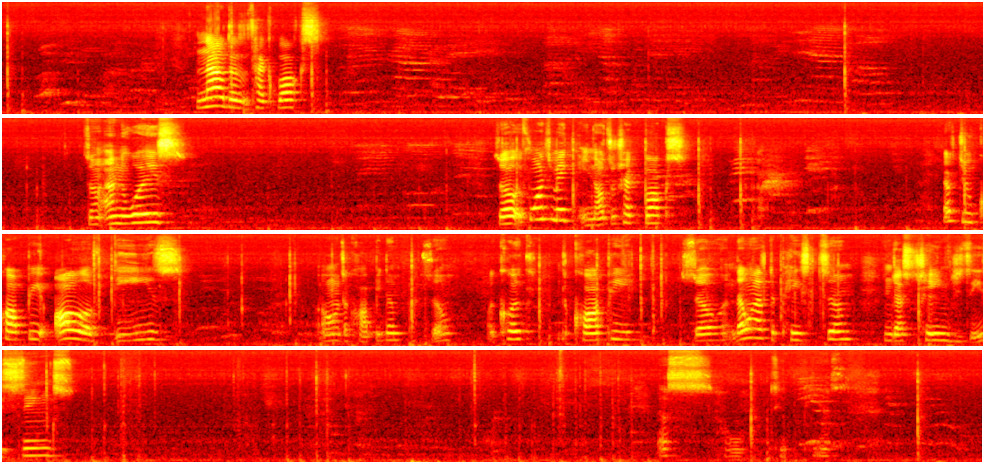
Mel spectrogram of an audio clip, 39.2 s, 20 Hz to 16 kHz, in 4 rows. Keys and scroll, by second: 21.1 ctrl+x, 22.6 ctrl+z, 25.9 Return, 26.3 ctrl+v, 27.7 ctrl+s, 29.8 BackSpace, 32.2 p, 32.5 s, 34.3-36.0 typing, 37.2 t.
